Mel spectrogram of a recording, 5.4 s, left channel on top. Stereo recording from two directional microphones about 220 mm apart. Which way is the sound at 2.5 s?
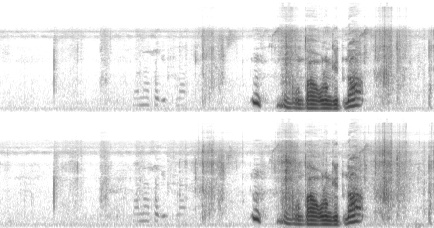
45° right (ahead or behind).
